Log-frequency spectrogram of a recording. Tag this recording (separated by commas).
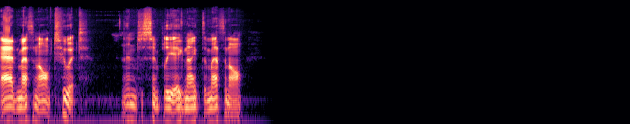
inside a small room, Silence, Speech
